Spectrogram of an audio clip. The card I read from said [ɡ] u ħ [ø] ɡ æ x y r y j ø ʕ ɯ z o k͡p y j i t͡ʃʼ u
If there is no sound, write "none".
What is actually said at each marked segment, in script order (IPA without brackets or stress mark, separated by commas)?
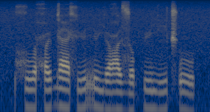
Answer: x, ø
